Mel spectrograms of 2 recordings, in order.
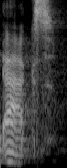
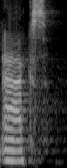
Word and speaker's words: ask: So what's interesting about ask and ask a question is that if you go back in the history of English, they're both old, and from what we can tell, the older form is probably ax, and that the swapping of the sounds was from ax to ask.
